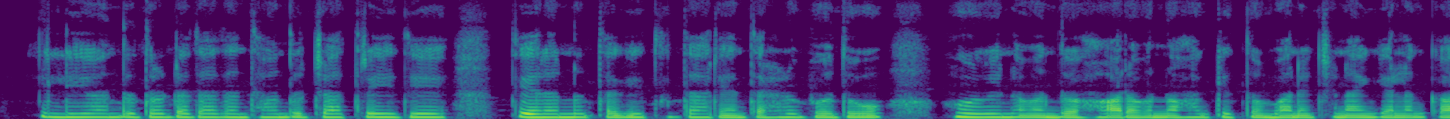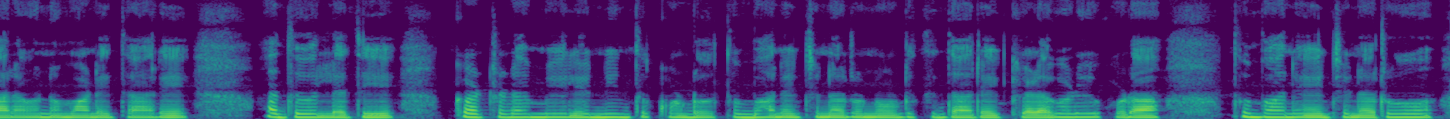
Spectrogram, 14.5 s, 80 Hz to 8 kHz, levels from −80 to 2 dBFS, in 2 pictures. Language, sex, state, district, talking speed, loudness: Kannada, female, Karnataka, Gulbarga, 125 wpm, -17 LUFS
